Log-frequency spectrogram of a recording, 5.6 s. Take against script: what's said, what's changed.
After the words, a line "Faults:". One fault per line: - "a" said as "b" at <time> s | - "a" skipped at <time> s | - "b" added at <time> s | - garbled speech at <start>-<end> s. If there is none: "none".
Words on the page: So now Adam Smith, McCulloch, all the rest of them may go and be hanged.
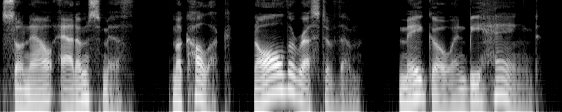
So now Adam Smith, McCulloch, all the rest of them may go and be hanged.
Faults:
none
